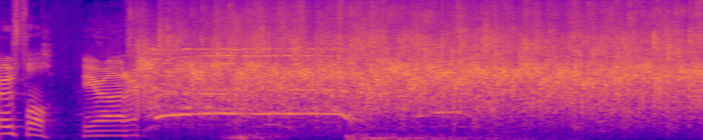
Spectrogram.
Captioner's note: applause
